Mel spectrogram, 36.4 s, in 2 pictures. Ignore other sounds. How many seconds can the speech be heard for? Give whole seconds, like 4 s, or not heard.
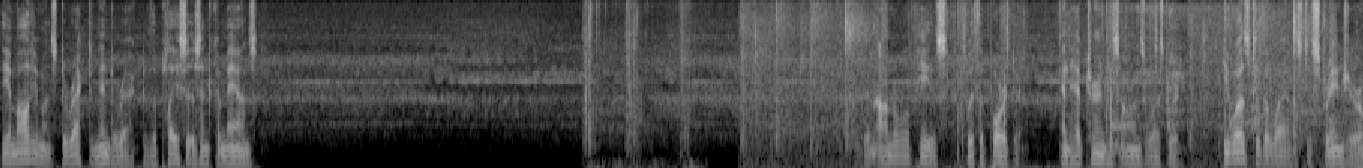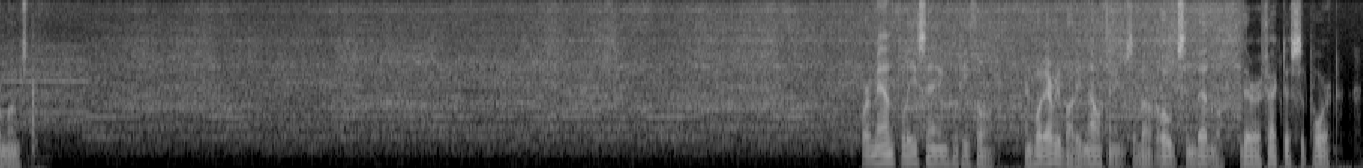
17 s.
